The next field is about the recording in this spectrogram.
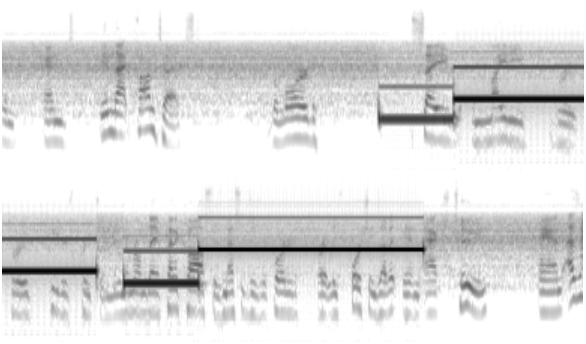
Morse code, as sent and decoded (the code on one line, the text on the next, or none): none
